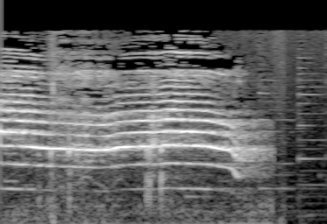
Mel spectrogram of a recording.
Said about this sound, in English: So here at Casa Galvisi. Is that the cat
